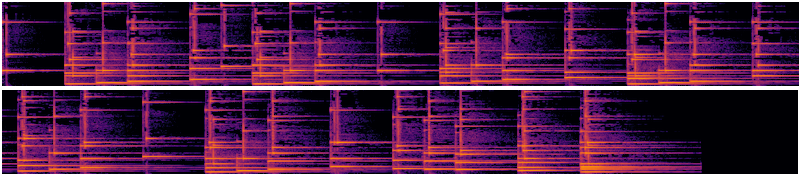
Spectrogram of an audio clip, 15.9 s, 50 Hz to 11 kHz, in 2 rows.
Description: Sankyo Spieluhr - Viel Gluck und Viel Segen TMT music box melody
Full range 60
